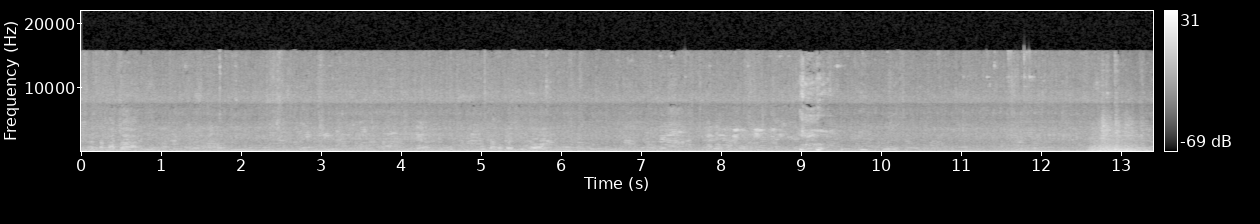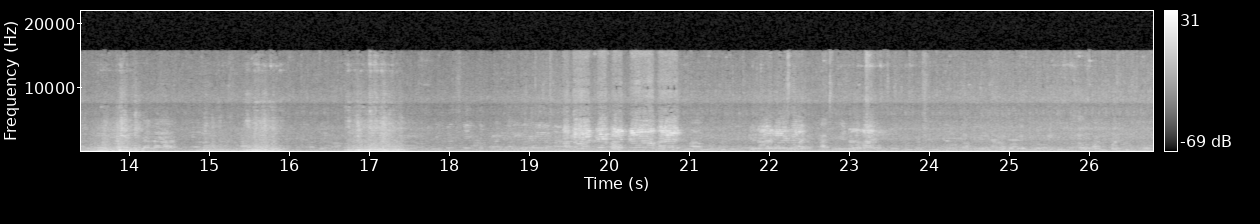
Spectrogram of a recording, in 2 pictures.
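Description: Several men and women talk at once nearby, outdoors.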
